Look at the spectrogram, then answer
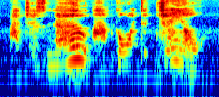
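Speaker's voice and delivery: soft, hushed whisper under the breath. A boy pressed against the narrator's shoulder speaks to him, whispered. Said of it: "he whispered".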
